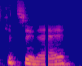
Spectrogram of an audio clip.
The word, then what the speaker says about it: kitsune: Well, okay, so the correct way is kitsune. Please do not with any kitsun or kitsune.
